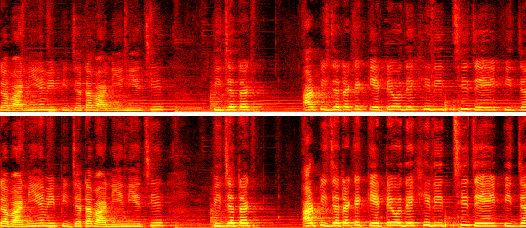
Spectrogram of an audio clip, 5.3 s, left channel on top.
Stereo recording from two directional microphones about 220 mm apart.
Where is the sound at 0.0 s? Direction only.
35° right (ahead or behind).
